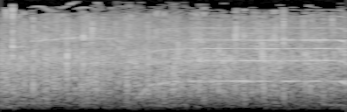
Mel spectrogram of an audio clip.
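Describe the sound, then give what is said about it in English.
A crowd claps steadily in dense, continuous applause that stays loud and even from start to finish, with no voices standing out above it, as a man is invited to come up. “All right, keep clapping.”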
